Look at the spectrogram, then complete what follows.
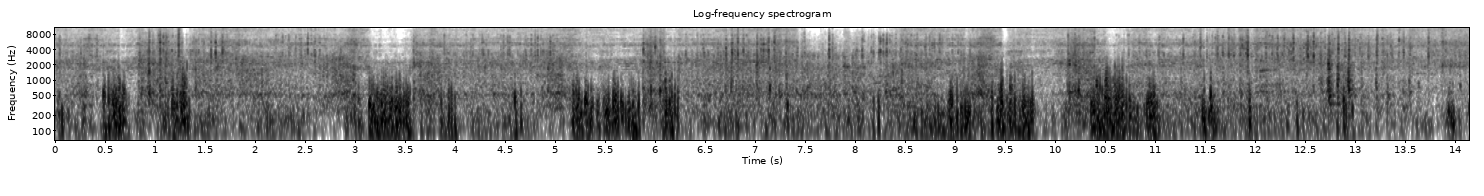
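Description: Mountain bike rolling fast down a dirt trail: wind buffeting the microphone in uneven gusts over the knobbly tyres running on loose dirt and gravel.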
